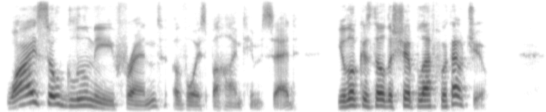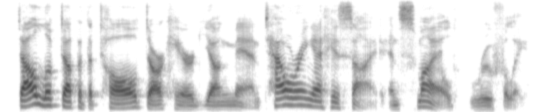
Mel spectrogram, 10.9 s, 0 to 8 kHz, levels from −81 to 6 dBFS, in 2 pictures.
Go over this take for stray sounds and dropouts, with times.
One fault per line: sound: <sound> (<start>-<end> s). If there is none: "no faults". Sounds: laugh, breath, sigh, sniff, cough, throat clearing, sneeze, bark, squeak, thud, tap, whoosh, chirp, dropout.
no faults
